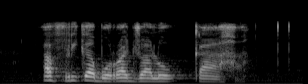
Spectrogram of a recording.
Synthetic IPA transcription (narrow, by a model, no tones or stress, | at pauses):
afrikʼabʊrwad͡ʒwalɔkʼaːha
